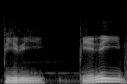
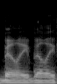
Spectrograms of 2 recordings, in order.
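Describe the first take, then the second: First: The name is said with R sounds. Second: The name is said with L sounds. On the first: "the fucking alphabet for it is like Biri Biri, but that sounds weird" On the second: "I'm just gonna keep saying Billy Billy"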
